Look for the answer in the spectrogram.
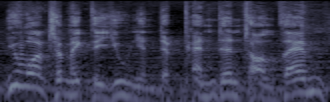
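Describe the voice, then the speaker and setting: An actor playing a stern, domineering middle-aged military schemer in a video game cutscene, with a commanding, rhetorical delivery. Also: male voice, on the high side, big pitch swings, normal speed, over music. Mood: scornful. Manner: commanding, rhetorical, forceful phrasing.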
